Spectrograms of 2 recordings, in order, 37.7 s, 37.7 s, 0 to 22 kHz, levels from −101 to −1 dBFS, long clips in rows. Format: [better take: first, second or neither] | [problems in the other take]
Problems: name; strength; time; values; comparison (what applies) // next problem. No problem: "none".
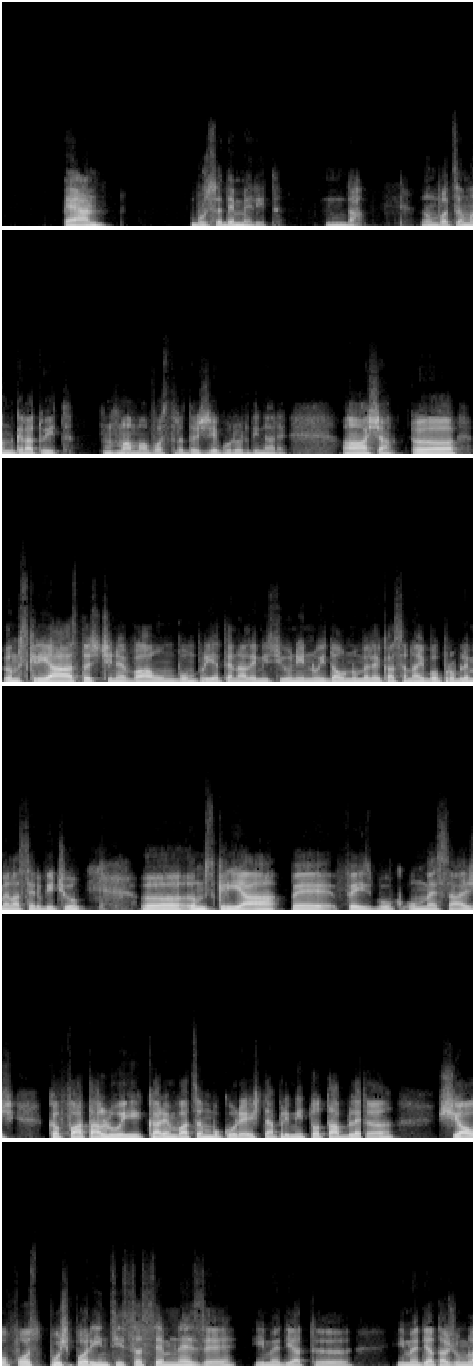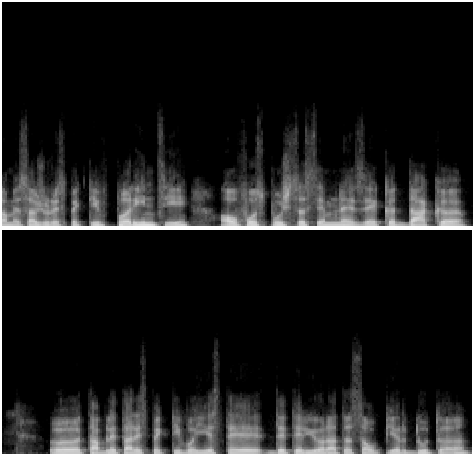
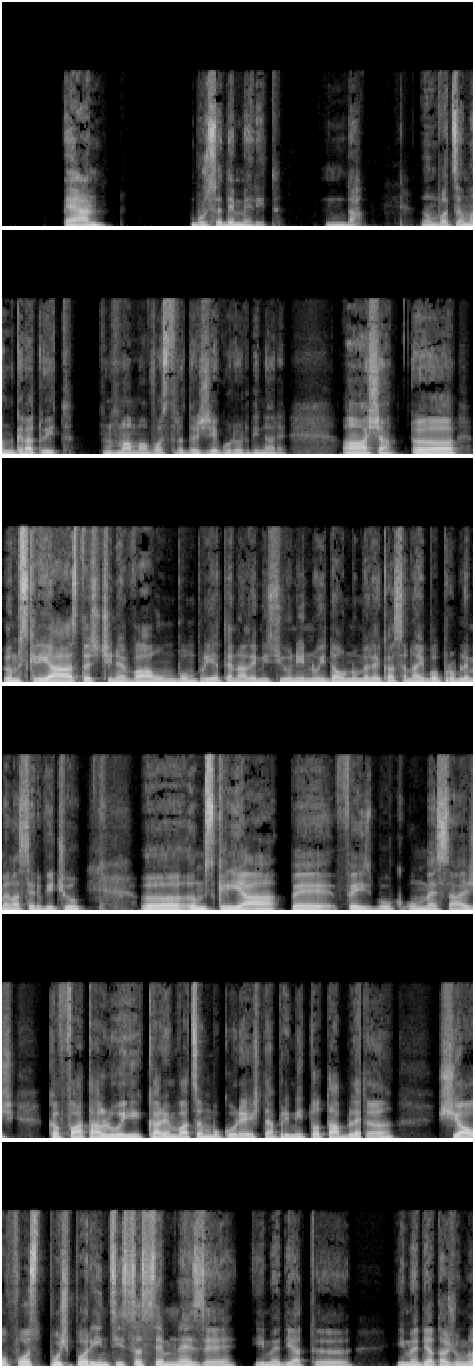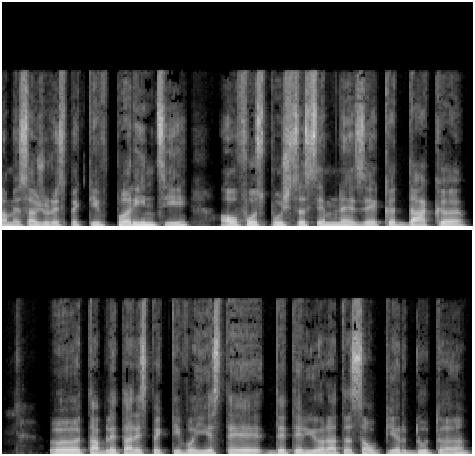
second | muffled; very; fading above 3.5 kHz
